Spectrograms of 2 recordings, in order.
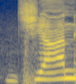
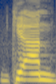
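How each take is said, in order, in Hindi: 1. शब्द की शुरुआत j की आवाज़ से होती है। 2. शब्द की शुरुआत g की आवाज़ से होती है। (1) "इसलिए उसका सही उच्चारण ज्ञान ही है" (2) "हम प्रचलन में ज्ञान बोलते हैं"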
